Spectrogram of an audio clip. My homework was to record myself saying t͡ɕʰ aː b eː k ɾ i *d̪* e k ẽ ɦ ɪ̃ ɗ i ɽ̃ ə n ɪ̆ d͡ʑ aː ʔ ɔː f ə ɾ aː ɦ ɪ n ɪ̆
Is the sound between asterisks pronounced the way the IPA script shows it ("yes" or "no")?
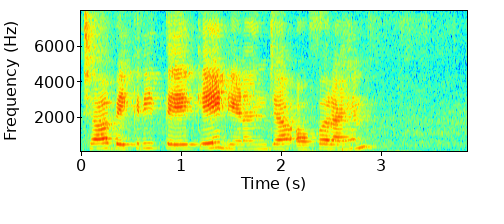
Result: no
